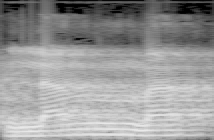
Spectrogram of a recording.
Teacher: নাকের বাসি হইতে গুন্না উচ্চারিত হয়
